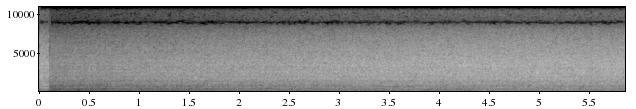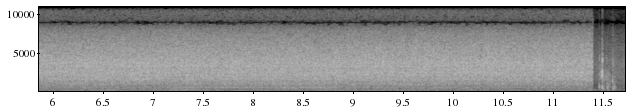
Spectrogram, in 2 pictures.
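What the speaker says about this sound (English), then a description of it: "the waterfall I'm talking about is just over here." Waterfall on a river at Smithills Country Park, where families play in the water: a steady, full rushing roar of falling water, loud and close, holding evenly from start to finish with no voices.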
